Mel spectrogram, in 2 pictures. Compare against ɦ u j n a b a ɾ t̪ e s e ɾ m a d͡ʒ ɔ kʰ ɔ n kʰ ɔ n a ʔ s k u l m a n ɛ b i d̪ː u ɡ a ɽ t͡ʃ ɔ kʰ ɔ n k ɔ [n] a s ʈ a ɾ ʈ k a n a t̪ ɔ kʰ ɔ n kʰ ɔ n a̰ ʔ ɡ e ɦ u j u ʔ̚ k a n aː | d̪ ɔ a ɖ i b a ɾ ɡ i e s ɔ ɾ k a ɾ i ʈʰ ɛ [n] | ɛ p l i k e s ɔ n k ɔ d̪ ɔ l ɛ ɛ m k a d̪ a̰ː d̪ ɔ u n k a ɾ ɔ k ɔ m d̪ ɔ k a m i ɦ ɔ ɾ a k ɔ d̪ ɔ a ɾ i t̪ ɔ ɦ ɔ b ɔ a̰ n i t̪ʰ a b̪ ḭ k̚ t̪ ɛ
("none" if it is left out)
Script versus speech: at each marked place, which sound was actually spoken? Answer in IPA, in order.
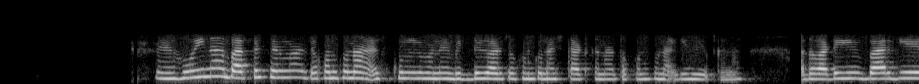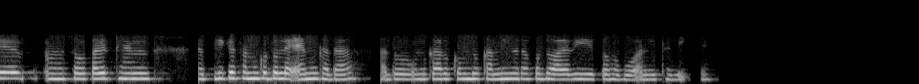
n, n

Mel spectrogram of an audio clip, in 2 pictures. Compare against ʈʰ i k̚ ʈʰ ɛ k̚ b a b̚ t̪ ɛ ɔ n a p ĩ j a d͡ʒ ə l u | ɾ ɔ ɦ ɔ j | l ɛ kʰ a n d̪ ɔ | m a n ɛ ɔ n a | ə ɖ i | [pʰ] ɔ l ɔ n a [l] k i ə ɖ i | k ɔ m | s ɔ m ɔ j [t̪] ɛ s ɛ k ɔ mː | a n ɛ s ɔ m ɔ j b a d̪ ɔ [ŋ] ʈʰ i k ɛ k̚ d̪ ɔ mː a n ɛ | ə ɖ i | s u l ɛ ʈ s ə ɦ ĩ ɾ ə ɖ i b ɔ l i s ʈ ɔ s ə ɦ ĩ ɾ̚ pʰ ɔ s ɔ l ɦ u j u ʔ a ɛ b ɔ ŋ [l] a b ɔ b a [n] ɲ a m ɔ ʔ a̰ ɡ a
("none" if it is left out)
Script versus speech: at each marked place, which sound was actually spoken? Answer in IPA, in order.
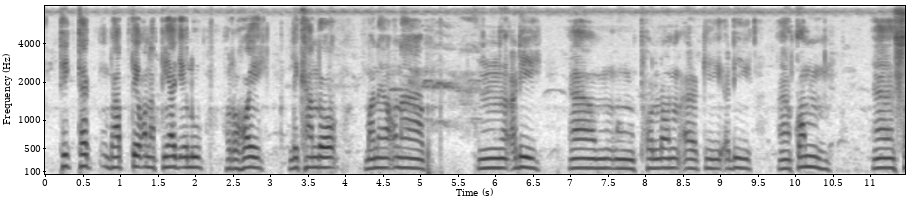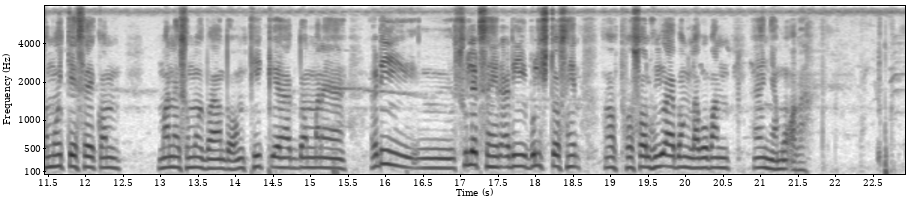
pʰ, ɾ, t̪, ŋ, l, n

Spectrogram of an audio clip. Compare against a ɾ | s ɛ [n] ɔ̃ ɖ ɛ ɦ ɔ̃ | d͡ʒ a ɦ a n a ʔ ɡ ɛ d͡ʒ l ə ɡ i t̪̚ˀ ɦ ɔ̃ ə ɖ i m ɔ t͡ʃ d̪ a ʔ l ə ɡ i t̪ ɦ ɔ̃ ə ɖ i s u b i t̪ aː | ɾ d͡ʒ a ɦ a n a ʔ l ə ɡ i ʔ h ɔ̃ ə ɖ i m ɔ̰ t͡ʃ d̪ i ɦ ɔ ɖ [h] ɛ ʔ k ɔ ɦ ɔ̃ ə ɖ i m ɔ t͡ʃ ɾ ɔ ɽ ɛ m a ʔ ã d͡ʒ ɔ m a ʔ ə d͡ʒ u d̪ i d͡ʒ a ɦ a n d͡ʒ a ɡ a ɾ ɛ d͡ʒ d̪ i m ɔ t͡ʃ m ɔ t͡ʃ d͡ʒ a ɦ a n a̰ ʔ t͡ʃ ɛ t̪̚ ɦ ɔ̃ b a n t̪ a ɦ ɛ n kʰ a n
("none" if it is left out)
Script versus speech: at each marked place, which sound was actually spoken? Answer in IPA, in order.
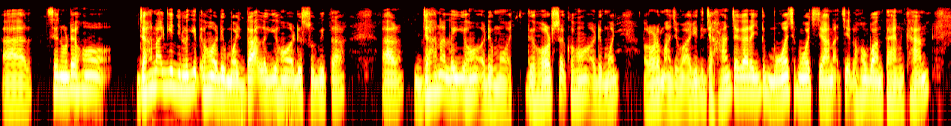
n, s

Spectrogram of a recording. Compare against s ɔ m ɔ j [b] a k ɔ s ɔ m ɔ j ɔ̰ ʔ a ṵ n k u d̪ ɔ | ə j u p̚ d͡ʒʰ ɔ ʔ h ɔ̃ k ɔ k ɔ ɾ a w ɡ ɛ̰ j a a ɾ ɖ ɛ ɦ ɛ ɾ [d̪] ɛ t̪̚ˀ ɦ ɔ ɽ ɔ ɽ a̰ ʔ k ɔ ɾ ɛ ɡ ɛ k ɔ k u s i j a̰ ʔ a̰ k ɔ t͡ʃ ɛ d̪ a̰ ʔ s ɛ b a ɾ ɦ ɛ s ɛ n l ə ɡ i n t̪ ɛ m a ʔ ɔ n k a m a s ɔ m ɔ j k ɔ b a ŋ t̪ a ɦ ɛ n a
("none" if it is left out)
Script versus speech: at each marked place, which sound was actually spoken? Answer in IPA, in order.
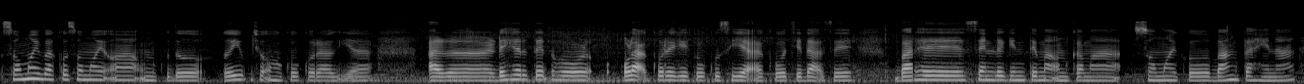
b, t̪

